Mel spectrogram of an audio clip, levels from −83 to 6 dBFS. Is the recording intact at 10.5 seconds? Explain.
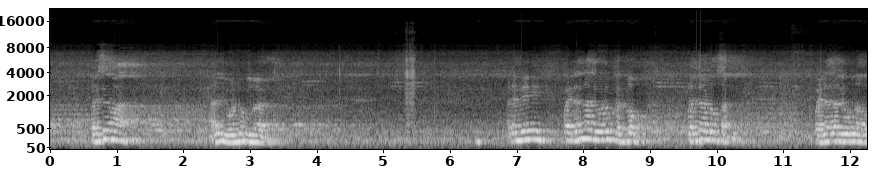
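No. Gain pumping runs throughout, including 10.5 s: the gain swings by about 10 dB, likely from excessive input gain driving a fast limiter.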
